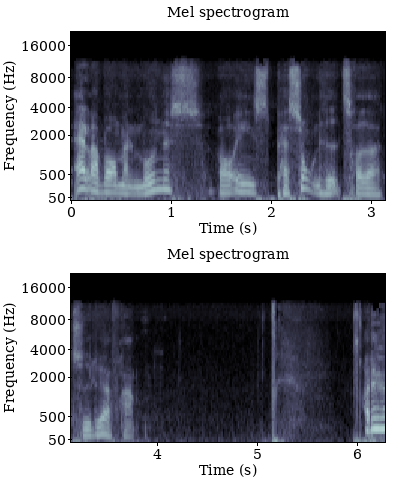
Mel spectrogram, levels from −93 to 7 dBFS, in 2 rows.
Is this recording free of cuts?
yes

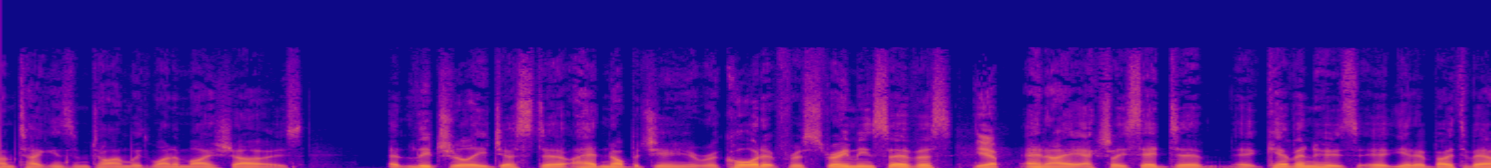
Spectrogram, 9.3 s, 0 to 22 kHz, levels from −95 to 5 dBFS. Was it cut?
no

